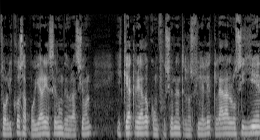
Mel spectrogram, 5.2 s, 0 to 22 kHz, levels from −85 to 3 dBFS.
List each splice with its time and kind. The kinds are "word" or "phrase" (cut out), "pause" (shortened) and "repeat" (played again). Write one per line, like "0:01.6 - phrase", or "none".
0:01.3 - word
0:04.2 - word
